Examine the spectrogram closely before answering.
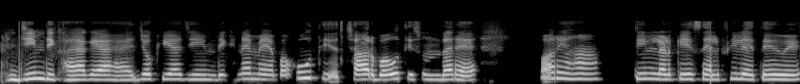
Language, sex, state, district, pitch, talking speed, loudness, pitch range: Hindi, female, Uttar Pradesh, Etah, 230 Hz, 195 wpm, -17 LUFS, 225-250 Hz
